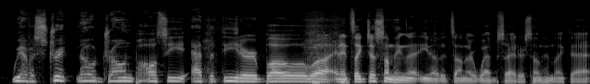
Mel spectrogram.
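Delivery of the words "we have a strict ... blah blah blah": high, frantic put-on delivery. Recounting how another man came up to them, the speaker quotes him, imitating a frantic man. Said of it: "he's like frantic".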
